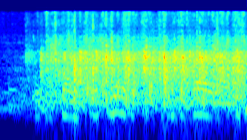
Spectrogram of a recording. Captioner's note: applause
